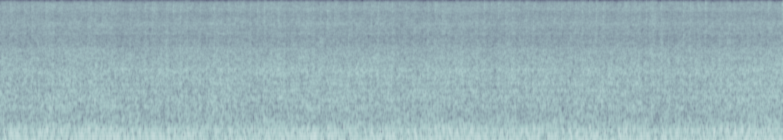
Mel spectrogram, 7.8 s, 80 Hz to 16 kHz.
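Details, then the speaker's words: KTM 450 single-cylinder dirt bike, likely dual sport, just after carburetor fix: even, steady thump at idle, no sputter or hunting; owner suspects one-way bearing for a click at shutdown; normal idle. "wow what's good so far see if she fires right back up sounds good"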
